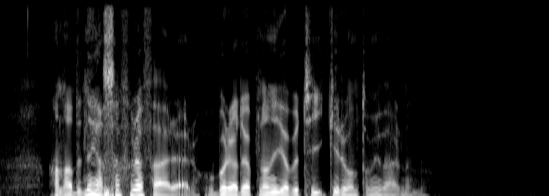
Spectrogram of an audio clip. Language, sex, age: Swedish, male, 19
